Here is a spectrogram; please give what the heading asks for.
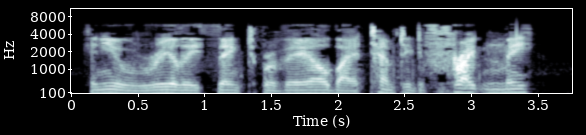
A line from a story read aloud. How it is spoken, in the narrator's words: he asked, almost sneered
